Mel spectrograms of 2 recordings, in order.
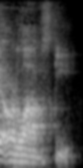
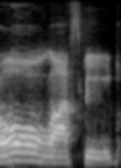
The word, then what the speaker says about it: Arlovski: much but yeah no it's easy to say arlovsky it is but if you want to say oh obscure you know right away you're saying it wrong you can't return from that or olafsky you're screwing oh my goodness all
